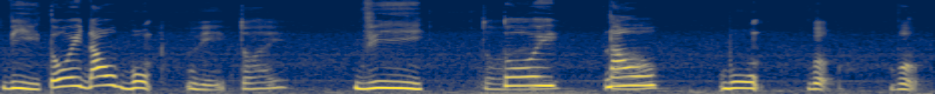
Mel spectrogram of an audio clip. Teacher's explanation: It's described as a creaky, low falling, constricted, like a short length tone. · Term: heavy tone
